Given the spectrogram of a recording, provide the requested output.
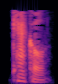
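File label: "cackle", English; {‘kækəl}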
